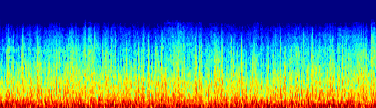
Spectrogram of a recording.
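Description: Indian Railways express passenger train running at full speed: a steady rumble and rattle of wheels on the rails, with wind rushing over the microphone.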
